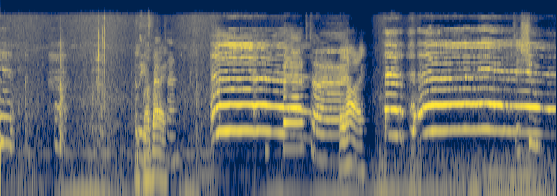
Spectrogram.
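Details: Infant at dinnertime: sustained, wailing cry in repeated drawn-out bursts with catches of breath between, over low room hum.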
